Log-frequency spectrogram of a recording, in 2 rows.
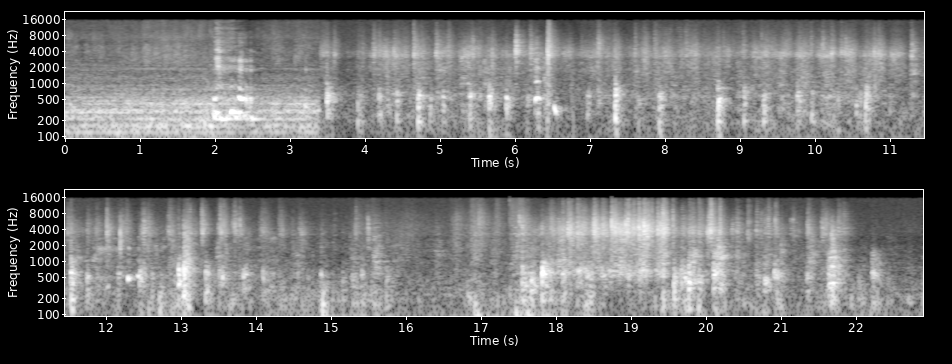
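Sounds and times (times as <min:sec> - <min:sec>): claws clicking on hardwood floor: 0:03.4 - 0:15.8, 0:17.5 - 0:22.4.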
